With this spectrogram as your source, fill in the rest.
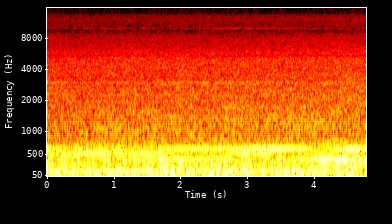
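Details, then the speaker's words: Walk-in freezer unit, after defrost timer stuck in defrost was rewired: compressor and fan cooling with even hum, no high-pitched whistle that indicates low refrigerant; pressures okay, cold outside; normal cooling. "all right so now we're cooling it doesn't sound low because this one gives a real high pitched sound when it's like low on frame and it's already cooling"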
